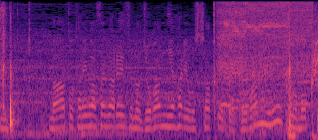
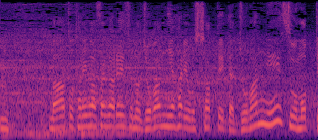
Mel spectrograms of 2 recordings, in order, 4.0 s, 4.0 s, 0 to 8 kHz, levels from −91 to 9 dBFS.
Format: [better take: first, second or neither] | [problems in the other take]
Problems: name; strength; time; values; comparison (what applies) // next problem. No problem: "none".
second | background sound (Camera); 2 dB above the speech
